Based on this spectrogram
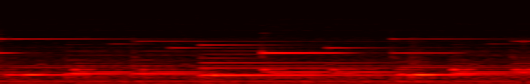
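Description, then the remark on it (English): A clock ticks steadily at a slow, even pace, its soft clicks set against sustained, ringing musical tones. “There's the clock. Tick-tock, tick-tock.”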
